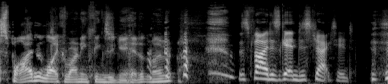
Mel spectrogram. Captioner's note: laughs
